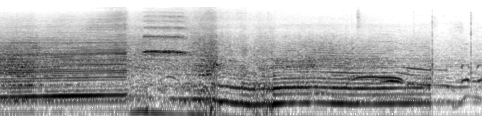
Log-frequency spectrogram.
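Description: Rally car engine running at high revs through a bend, with a brief high-pitched squeal about two seconds in. The engine note drops near three seconds in, holds steady, then fades near the end.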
